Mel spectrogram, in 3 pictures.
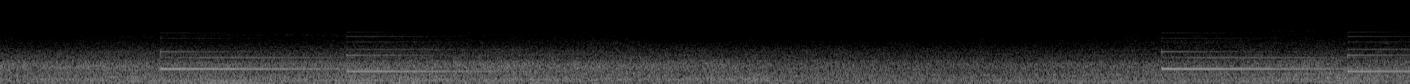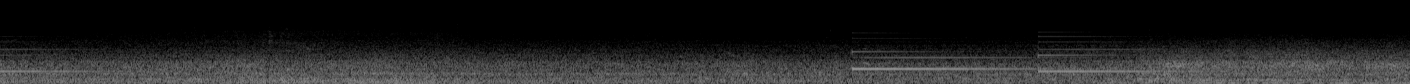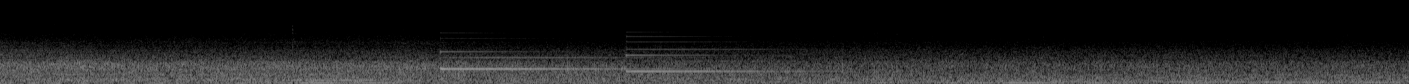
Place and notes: Marunouchi, Chiyoda-ku, Tōkyō-to, Japan - The chiming speaker at the exit of the Tokyo International Forum
Walking home we espied the most amazing building and went to check it out; very vast and boat-like it has an enormous lobby that seems to be open very late and something of a grand, sheltered thoroughfare. A speaker by one of the exits plays this rather calming yet inexplicable chiming sound, so I listened for a while enjoying the continuity of its recorded bell sounds with the ebb and flow of traffic on the road.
